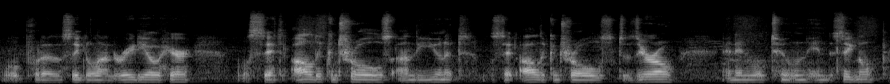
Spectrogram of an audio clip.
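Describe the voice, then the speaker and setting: Male gear reviewer, low and forceful voice, hesitant off-the-cuff delivery, some noise in the recording. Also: flat delivery, moderate pace, vocal fry, low-quality recording. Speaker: amateur radio equipment reviewer. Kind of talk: casual unscripted product demonstration.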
